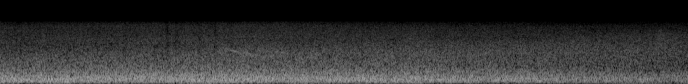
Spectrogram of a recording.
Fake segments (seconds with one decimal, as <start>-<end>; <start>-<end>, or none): none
